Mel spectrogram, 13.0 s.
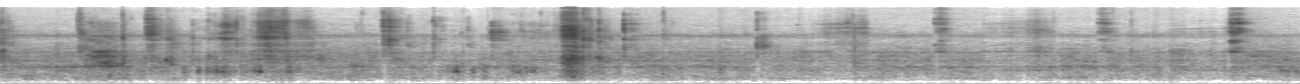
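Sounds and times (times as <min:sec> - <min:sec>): person chewing noodles: 0:00.0 - 0:06.7.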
